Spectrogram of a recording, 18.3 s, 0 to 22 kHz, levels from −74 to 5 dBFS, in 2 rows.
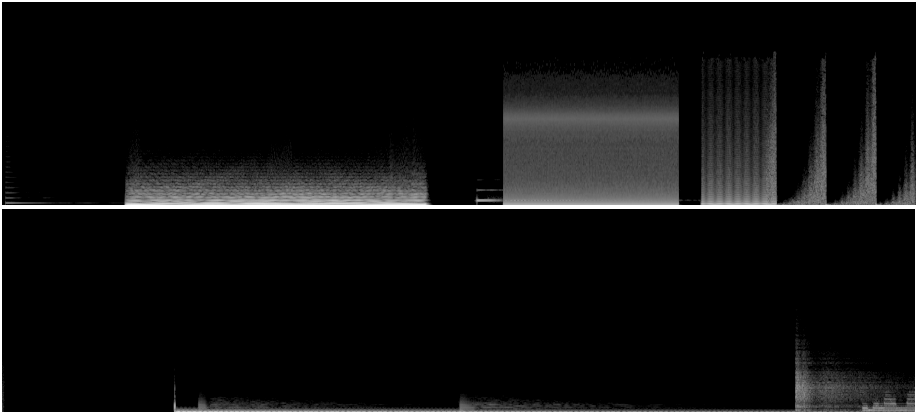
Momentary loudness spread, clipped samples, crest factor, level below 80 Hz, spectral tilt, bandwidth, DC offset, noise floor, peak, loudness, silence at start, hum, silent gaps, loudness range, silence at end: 24 LU; under 0.1%; 16 dB; -28 dBFS; -7.5 dB/octave; 12 kHz; under 0.1%; under -90 dBFS; -4 dBFS; -17 LUFS; 1.25 s; none; 4.34-4.73 s, 10.26-10.32 s, 10.52-10.85 s; 23 LU; 0 s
